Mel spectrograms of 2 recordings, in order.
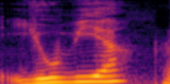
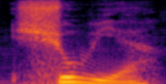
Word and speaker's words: lluvia: So uh, lluvia, right? – Okay. – Lluvia. In Uruguay, we would say lluvia.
